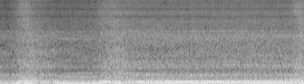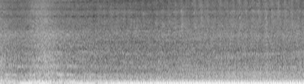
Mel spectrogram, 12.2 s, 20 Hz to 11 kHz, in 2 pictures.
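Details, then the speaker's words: 1961 Corvette or 1957 Chevy V8, unrun for decades and given fresh gas: fires up, blips the throttle a few times, then settles into a deep, lumpy, strong steady idle. Runs healthy with no oil leaks seen. "Sounds good. I don't see any oil leaks."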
